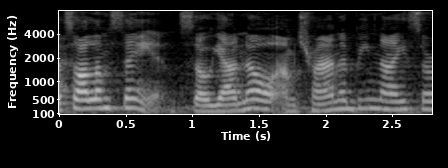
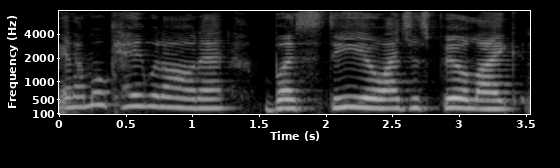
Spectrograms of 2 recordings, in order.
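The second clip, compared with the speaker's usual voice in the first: mock whiny excuse; 5 semitones higher than usual. Mocking contestant's excuse.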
